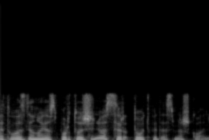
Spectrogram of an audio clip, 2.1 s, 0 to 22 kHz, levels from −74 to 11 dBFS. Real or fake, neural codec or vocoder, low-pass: real; none; 7.2 kHz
